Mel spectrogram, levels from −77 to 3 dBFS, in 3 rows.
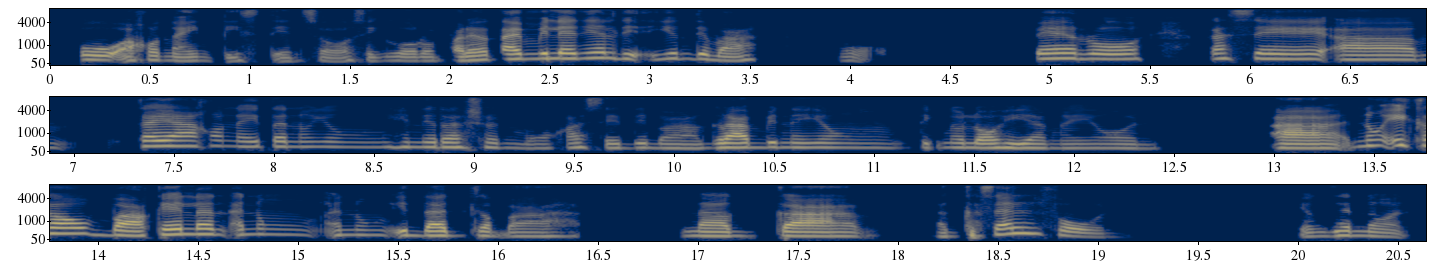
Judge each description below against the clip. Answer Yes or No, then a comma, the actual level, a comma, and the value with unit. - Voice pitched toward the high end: Yes, high, 195 Hz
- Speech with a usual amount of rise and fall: Yes, average, 4.6 semitones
